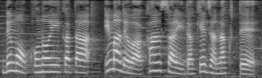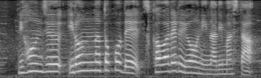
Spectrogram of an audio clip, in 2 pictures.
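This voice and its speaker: A woman teaching a language lesson in a gentle, encouraging way, acting out short example dialogues. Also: high voice, expressive, normal speed, faint music behind. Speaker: Japanese teacher. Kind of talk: scripted podcast lesson.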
